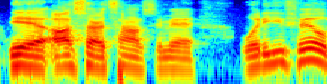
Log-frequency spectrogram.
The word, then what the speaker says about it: Ausar Thompson: How do you say his name? Ausar Thomas. What's his name, man? Thompson, yeah. Yeah, Ausar Thompson, man.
